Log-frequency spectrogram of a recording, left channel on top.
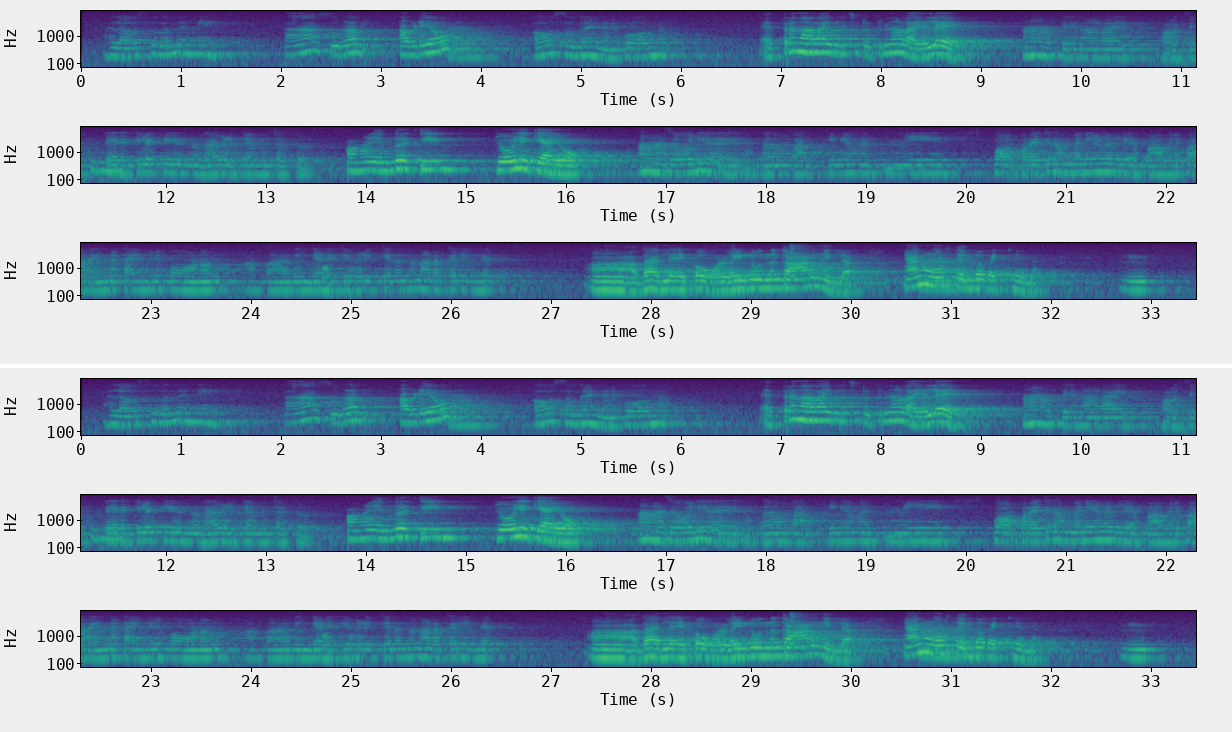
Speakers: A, on the right; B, on the left.
A: Hello സുഖം തന്നെ.
B: ആ സുഖം അവിടെയോ?
A: ആഹ് ഓ സുഖം ങ്ങനെ പോന്ന്.
B: എത്ര നാളായി വിളിച്ചിട്ട് ഒത്തിരി നാളായല്ലേ?
A: ആ ഒത്തിരി നാളായി കൊറച്ച്
B: ഉം
A: തെരക്കിലൊക്കെര്ന്നു അതാ വിളിക്കാൻ പറ്റാത്തത്.
B: ആ എന്ത് പറ്റി ജോലിയൊക്കെ ആയോ
A: ആ ജോലിയായി അപ്പം വർക്കിന് മ ഈ കോർപ്പറേറ്റ് കമ്പനികളല്ലേ? അപ്പൊ അവര് പറയുന്ന ടൈമിന് പോണം. അപ്പ അതിന്റെ ഇടക്ക്
B: ആഹാ
A: വിളിക്കലൊന്നും നടക്കലില്ല
B: ആ അതാല്ലേ ഇപ്പൊ
A: ആഹ്
B: ഓൺലൈനൊന്നും കാണുന്നില്ല. ഞാനും
A: ആഹ്
B: ഓർത്ത്
A: ആഹ്
B: എന്തോ പറ്റിയന്ന് ഉം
